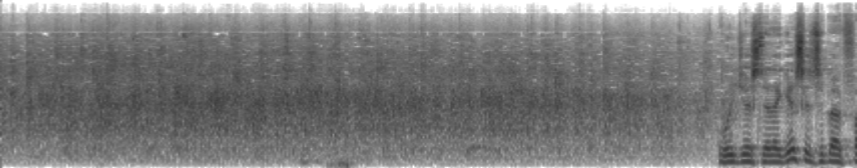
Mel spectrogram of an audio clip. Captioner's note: applause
